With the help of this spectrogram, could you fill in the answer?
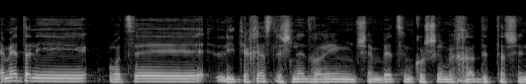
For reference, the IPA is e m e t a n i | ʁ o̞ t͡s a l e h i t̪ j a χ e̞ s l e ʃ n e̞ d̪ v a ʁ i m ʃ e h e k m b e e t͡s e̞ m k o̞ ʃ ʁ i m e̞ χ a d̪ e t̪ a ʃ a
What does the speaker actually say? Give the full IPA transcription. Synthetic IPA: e m e t a n i | ʁ o̞ t͡s e l e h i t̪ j a χ e̞ s l e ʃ n e̞ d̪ v a ʁ i m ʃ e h e m b e e t͡s e̞ m k o̞ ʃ ʁ i m e̞ χ a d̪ e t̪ a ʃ e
